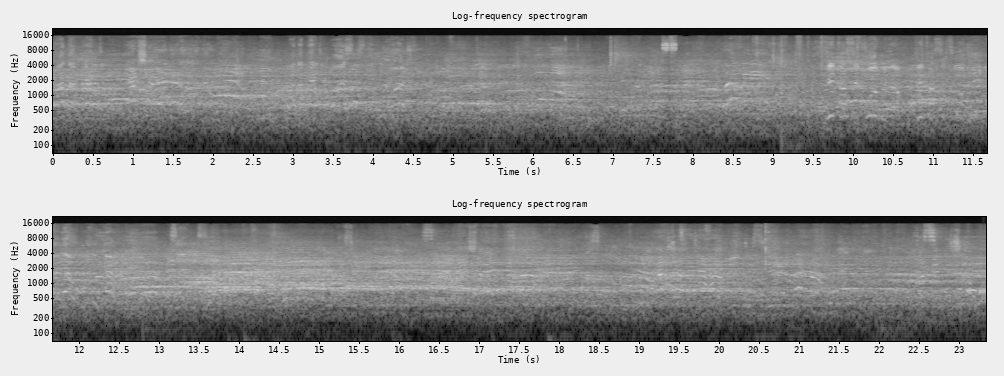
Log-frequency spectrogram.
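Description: A large crowd chatters and cheers in an echoing hall.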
